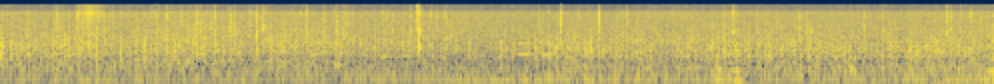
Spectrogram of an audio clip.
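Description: Steady rain falling on a surface, an even hiss throughout, with one sharp click about four seconds in and a faint low hum in the second half.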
